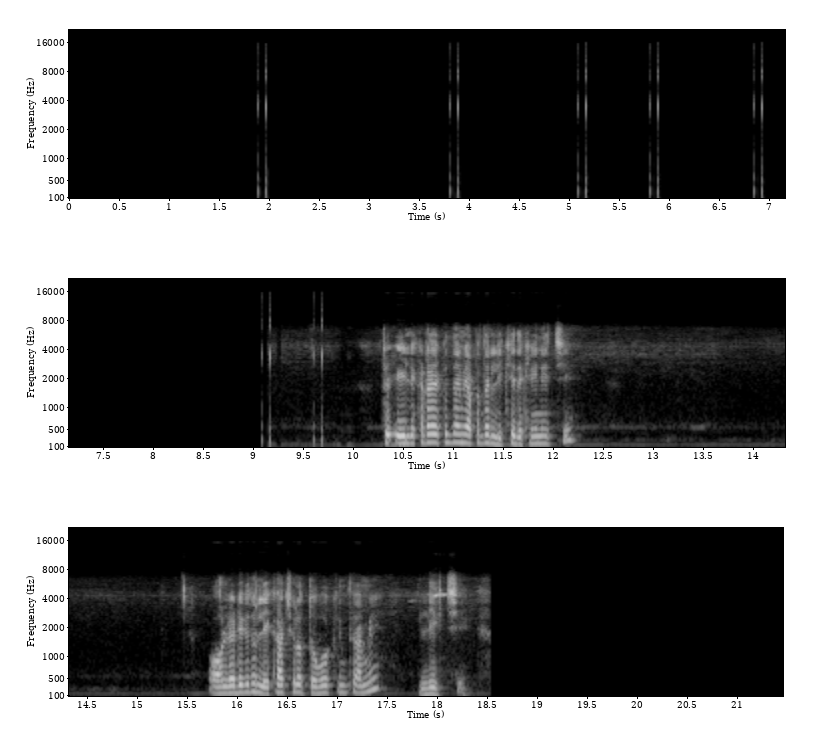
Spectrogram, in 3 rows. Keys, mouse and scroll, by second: 1.8 click, 3.1 ctrl+z, 3.8 click, 4.5 scroll down 1, 5.1 click, 6.3-6.6 scroll up 1, 6.8 click, 7.2-9.1 scroll up 1, 9.1 click, 10.3 F5, 10.9-20.2 typing, 15.6 Return, 21.2-21.4 typing.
